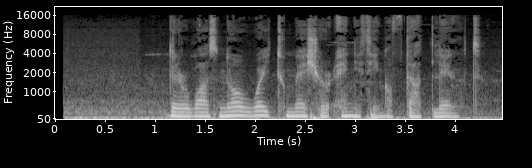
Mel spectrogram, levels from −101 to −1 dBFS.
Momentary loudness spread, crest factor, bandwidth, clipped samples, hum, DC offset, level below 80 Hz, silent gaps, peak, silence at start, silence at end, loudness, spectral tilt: 15 LU; 16 dB; 16 kHz; under 0.1%; none; under 0.1%; -36 dBFS; none; -8 dBFS; 0.1 s; 0 s; -26 LUFS; -5.5 dB/octave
